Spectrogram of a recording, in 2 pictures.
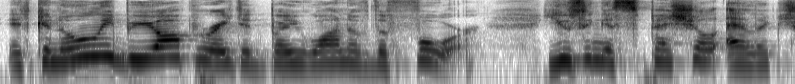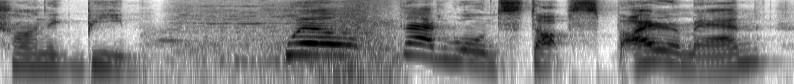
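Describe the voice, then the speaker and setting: A woman's voice: on the high side, lively intonation, normal speed, a little hiss or hum, lightly acted. A woman voicing a brash, wisecracking teenage boy superhero who thinks aloud dramatically in an amateur comic-book dub. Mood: cocky. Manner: brash, talks to himself dramatically.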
